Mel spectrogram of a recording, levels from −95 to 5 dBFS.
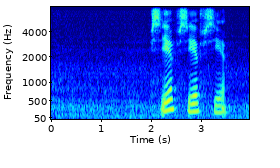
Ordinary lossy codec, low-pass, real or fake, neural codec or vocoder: none; none; fake; codec, 16 kHz, 16 kbps, FunCodec, trained on Chinese and English, 50 frames a second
